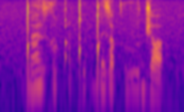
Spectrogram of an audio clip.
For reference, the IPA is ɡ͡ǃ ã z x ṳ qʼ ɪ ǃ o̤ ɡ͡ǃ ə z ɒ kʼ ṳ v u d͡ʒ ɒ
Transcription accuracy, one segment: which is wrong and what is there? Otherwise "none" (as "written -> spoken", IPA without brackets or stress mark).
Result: o̤ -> ṳ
